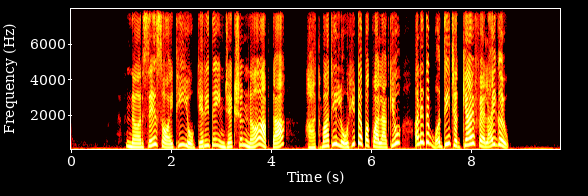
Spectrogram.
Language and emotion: Gujarati, disgusted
